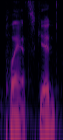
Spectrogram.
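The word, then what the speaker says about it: Plantskydd: It's spelled plant SKYDD. So, and you pronounce it PlantSkid.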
